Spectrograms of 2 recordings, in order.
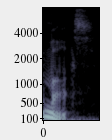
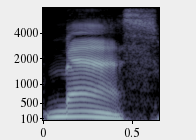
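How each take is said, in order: First: The vowel sounds like the one in 'cot'. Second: The vowel sounds like the one in 'cat'. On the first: The speaker calls it right. "Just say Moss" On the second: The speaker calls it wrong.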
